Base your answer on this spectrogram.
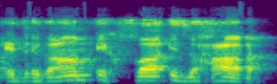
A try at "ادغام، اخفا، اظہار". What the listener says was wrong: تین سانس میں علیحدہ علیحدہ کر کے پڑھیں. یہ تو ایسے تک ہے کہ ایک ہی آپ نے کر دیا ادغام اخفا اظہار، یہ ایسے نہیں بول دیں گے. ادغام نمبر 2 اخفا،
